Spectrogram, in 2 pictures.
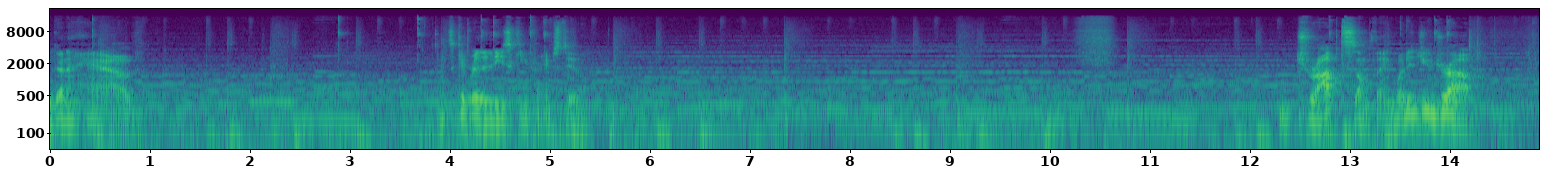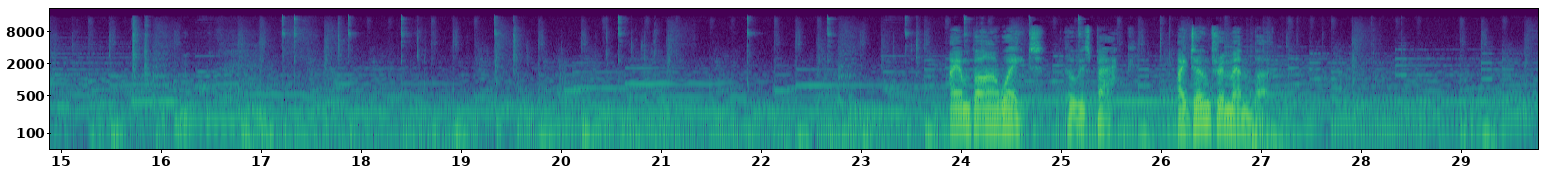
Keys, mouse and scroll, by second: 2.8 click, 4.3 right click, 4.8 right click, 12.8 shift+right click, 13.9 shift+right click, 15.6 Delete, 17.9 click, 19.3-20.6 drag, 21.8 click, 23.4 shift+click, 24.7 click.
